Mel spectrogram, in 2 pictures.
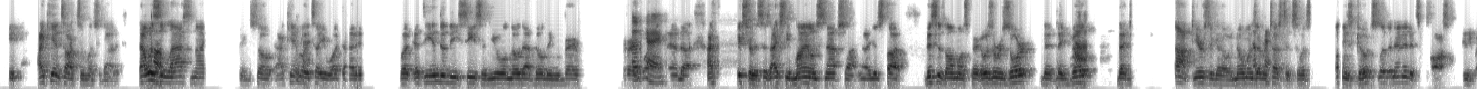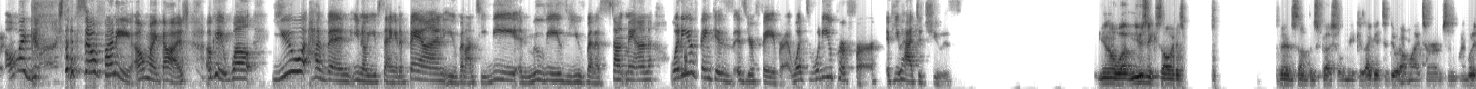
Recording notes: on the 'virtual red carpet,' AKA Zoom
